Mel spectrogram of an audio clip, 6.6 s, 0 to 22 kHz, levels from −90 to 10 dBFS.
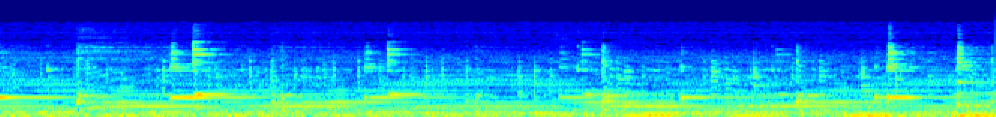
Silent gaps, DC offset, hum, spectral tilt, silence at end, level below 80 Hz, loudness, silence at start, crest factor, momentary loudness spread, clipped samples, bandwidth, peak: none; under 0.1%; none; -7 dB/octave; 0 s; -34 dBFS; -29 LUFS; 0 s; 14 dB; 7 LU; under 0.1%; 10 kHz; -14 dBFS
